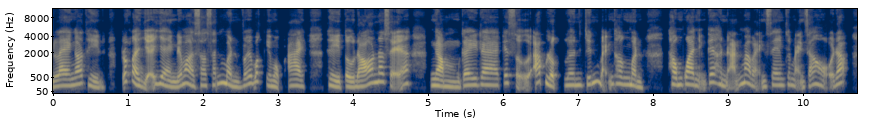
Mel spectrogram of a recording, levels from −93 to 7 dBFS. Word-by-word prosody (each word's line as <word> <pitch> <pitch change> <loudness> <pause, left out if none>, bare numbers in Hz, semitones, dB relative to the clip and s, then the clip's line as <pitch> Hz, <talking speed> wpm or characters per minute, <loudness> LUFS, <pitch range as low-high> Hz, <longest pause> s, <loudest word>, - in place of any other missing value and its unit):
lan 205 +4 +1
á, 255 +2 +2
thì 175 -9 -5 0.3
rất 335 +1 -2
là 245 - +8
dễ 220 - +4
dàng 210 -10 -1
để - - +1
mà 280 -4 +2
so 215 +2 -3
sánh 225 +6 -4
mình 190 -10 -1
với 270 +11 -2
bất 345 +2 -2
kỳ 200 - -5
một 175 -4 -4
ai. 205 -1 0 0.3
Thì 195 -6 0
từ 170 -1 0
đó 190 - +5
nó 330 0 +1
sẽ 320 -4 +4 0.3
ngầm 185 -6 +3
gây 220 +4 0
ra 230 -1 0
cái 290 +7 -6
sự 290 - -5
áp 335 - +3
lực 285 0 +1
lên 220 0 -4
chính 290 +8 -3
bản 270 -2 0
thân 255 -3 -3
mình, 200 -6 0 0.4
thông 235 -1 +2
qua 245 -2 +6
những 210 - -7
cái 315 +1 0
hình 235 -7 -5
ảnh 260 - +1
mà 290 - +2
bạn 180 -7 -5
xem 220 +2 -5
trên 235 - -10
mạng 165 - -3
xã 240 - -3
hội 250 -2 -2
đó. - - +3
225 Hz, 270 wpm, -23 LUFS, 200-265 Hz, 0.4 s, là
